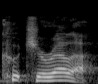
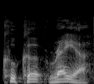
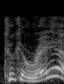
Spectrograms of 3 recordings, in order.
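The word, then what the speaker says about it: Cucurella: talking about mark at couturella seen him on social media today deal done yeah i've been told the correct way to pronounce his name is mark cooker raya cookerya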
